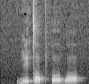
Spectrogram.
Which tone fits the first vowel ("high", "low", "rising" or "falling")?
high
